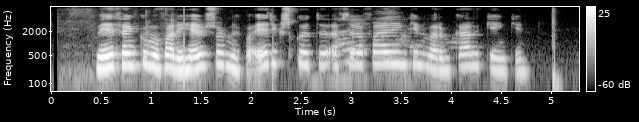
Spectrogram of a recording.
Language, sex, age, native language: Icelandic, female, 30-39, Icelandic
